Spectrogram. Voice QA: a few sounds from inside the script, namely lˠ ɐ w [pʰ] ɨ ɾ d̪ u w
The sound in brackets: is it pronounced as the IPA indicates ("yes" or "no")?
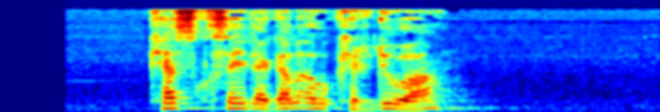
no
